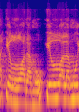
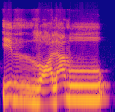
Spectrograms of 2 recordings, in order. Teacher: پہلے ذال کی صفات آئیں گی پھر ضا کی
